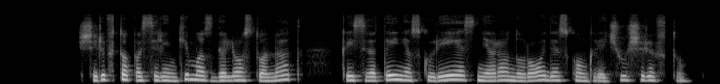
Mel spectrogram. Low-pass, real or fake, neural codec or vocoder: 10.8 kHz; fake; autoencoder, 48 kHz, 32 numbers a frame, DAC-VAE, trained on Japanese speech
